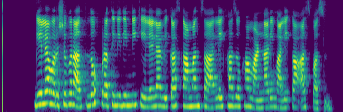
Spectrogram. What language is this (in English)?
Marathi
